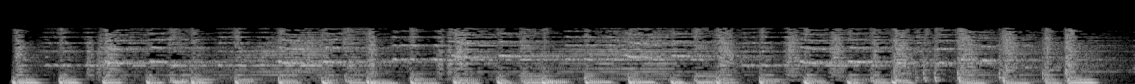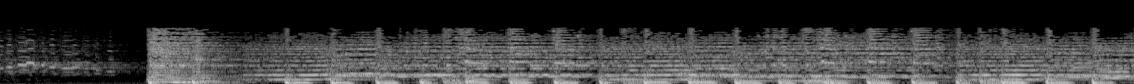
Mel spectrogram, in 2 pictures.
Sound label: Tango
